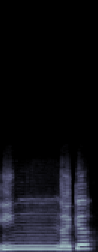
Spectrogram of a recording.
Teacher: انک اذا لمن الظالمین، نون پہ غنہ زمانی ہو رہا ہے، ایک الف کے برابر یہاں پہ رکیں گے. انک، کاف کی زبر کو ہم لمبا نہیں کریں گے، کاف ہمارا لائٹ باریک لیٹر ہے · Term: باریک لائٹ لیٹر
